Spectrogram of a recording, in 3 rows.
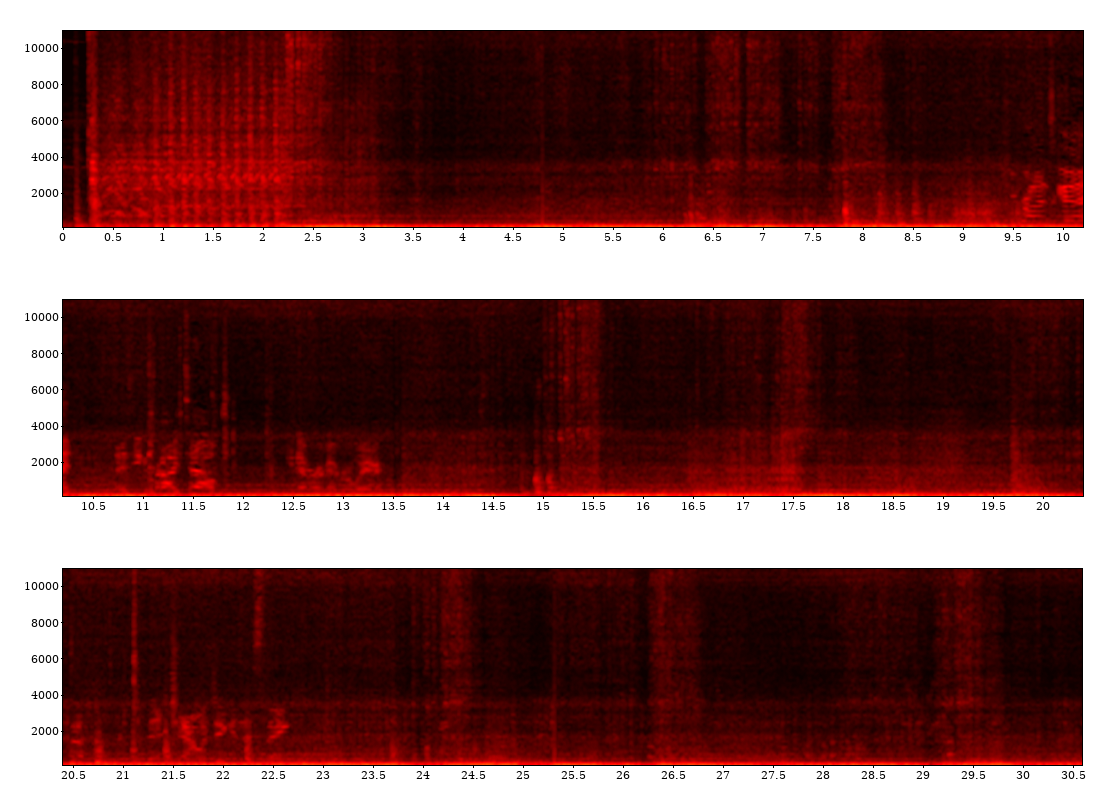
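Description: A swapped GM LS V8 in a Mazda RX-7 cranks on the starter and catches within about two seconds. It then idles, with several short blips of the throttle. It is running with no accessory belt fitted.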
